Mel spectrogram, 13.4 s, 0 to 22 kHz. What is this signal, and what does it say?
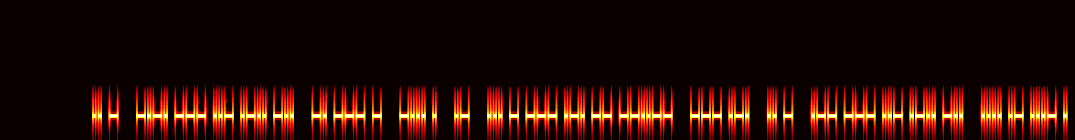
Morse code, heard as a keyed tone, about 34 wpm, 700 Hz. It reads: IT COULD NOT BE A STORM, OR IT WOULD HAVE
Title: Sentences from Top 1500 Words 35wpm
